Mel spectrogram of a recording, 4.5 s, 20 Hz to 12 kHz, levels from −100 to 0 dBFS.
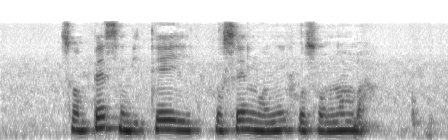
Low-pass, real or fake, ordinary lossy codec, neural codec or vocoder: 7.2 kHz; fake; AAC, 48 kbps; codec, 16 kHz, 16 kbps, FunCodec, trained on Chinese and English, 50 frames a second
